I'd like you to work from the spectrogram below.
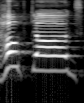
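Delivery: very loud, high, calling yell. Retelling handing out hot dogs and flyers, re-enacting his yelling. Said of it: "I'm yelling".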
